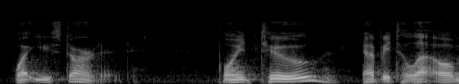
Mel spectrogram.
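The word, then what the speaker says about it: Epi teleo (ἐπιτελέω): Epi teleo. E-P-I-T-E-L-E long O. Epi teleo.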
